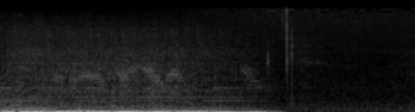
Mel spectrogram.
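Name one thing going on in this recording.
A deep rumble roars loudly and cuts off.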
